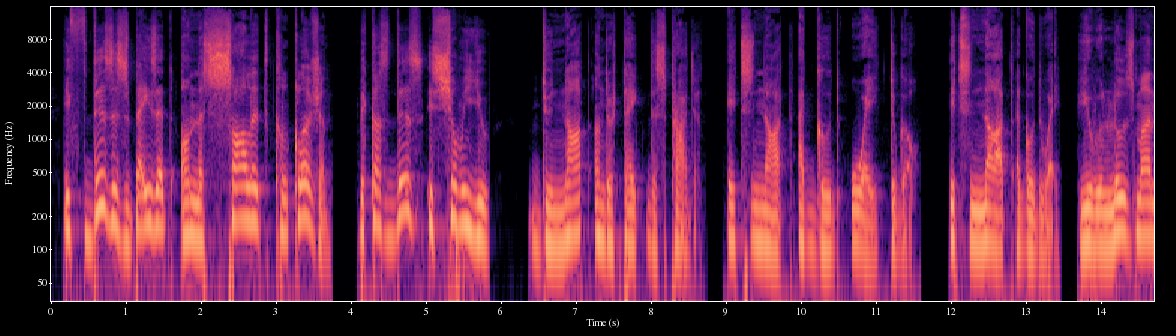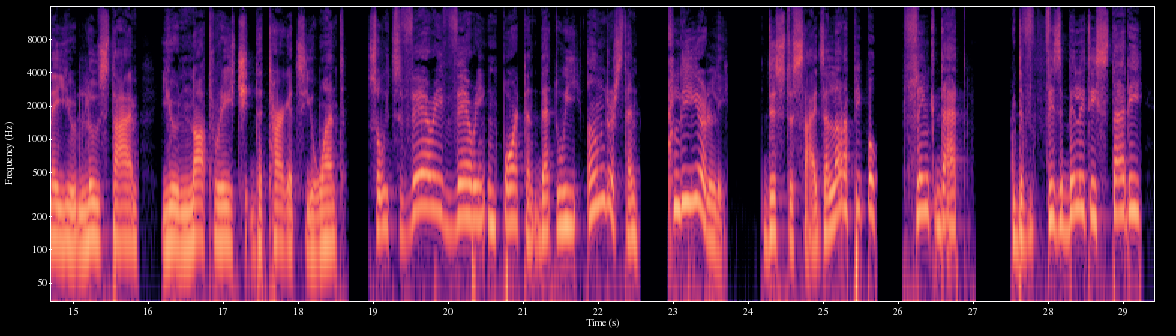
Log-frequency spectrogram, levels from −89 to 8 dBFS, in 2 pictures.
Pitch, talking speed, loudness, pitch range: 135 Hz, 135 wpm, -16 LUFS, 115-180 Hz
